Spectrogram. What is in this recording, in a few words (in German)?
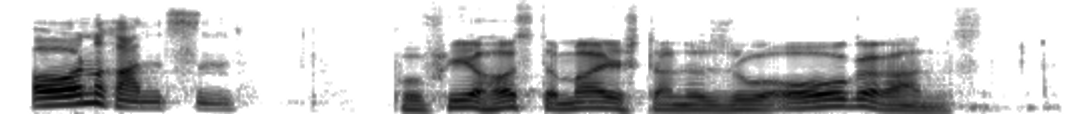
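"oan ranndzen", wittlicher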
